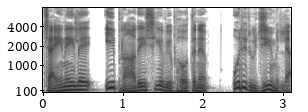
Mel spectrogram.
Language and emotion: Malayalam, disgusted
